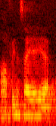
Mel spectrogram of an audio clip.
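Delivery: soft, low, sheepish and reluctant. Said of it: "saya akan bilang sama dia gitu".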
